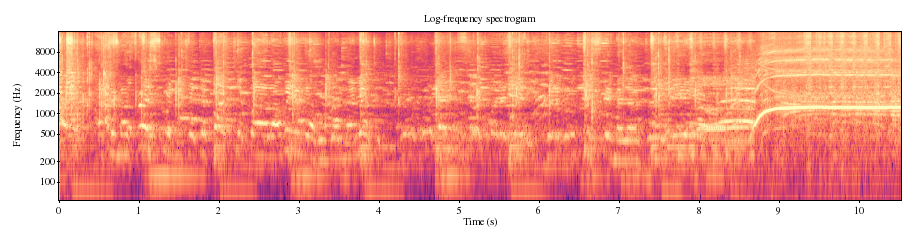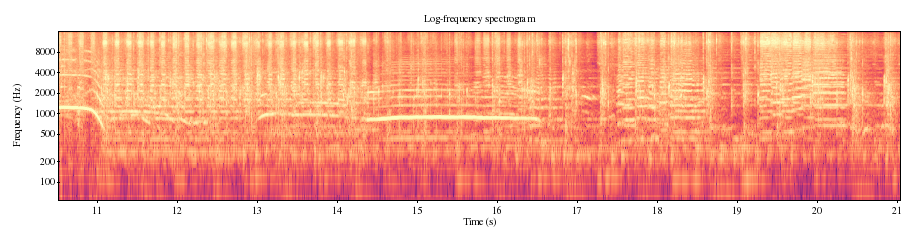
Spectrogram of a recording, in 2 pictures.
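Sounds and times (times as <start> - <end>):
crowd cheering: 0.0 - 21.0
crowd clapping: 0.0 - 21.0
mariachi band playing: 0.0 - 21.0.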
